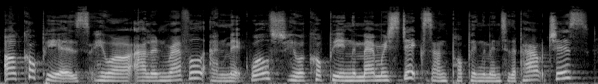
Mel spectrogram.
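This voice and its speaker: A woman presenting a talking newspaper, reading announcements in a clear, measured way. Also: on the low side, animated, a bit bright. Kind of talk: read-aloud announcements and joke.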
